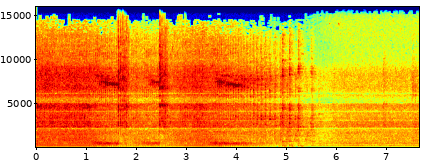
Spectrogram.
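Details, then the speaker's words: Craftsman 824 snowblower, 205 cc 7 hp engine that won't start or stay running, on electric starter: engine catches, runs rough a few seconds, then fades as bowl fuel burns off; classic clogged carburetor. "That's a classic clogged carburetor it fired up it burnt the gas in the emulsion tube and quit and then it'll gradually soak through again and in five minutes it'll run for another five seconds"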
